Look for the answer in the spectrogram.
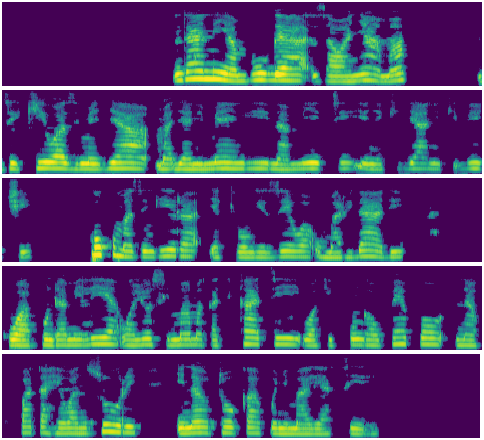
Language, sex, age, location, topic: Swahili, female, 36-49, Dar es Salaam, agriculture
